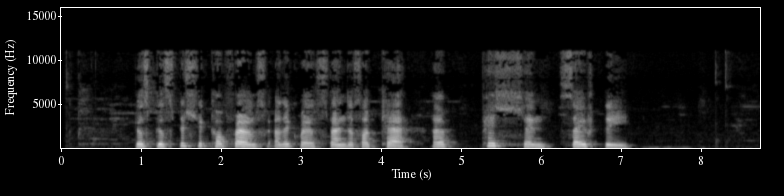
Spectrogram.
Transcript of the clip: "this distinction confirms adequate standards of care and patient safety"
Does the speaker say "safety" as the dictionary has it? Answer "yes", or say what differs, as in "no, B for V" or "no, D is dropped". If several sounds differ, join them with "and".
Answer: yes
